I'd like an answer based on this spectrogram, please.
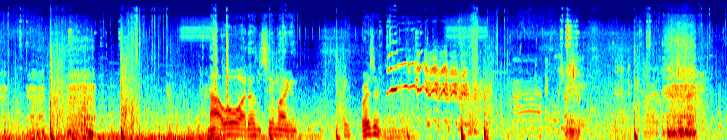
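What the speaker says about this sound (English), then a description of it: "Hey, lots of horses coming in, I think." Several horses with riders approaching in the Red Dead RP video game, repeated neighs and whinnies over clip-clopping hooves, with voices talking throughout.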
